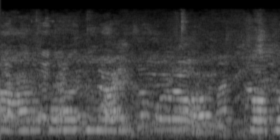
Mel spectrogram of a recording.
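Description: Speech: a voice talking, with chatter around it.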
